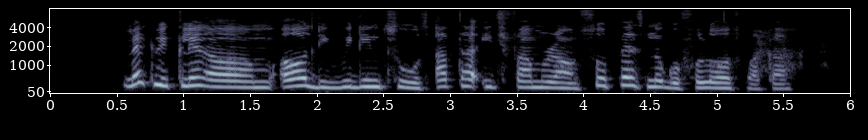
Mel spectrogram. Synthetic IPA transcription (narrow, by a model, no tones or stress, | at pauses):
mekwiklẽnɔmɔldiwidĩntʰulsaftaʔit͡ʃfãmɹãʊ̃ndsopɛsnoɡofɔloɔswaka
